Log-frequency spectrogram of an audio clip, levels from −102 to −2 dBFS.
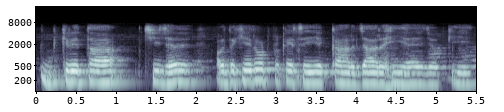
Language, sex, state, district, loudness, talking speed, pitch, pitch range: Hindi, male, Bihar, Samastipur, -25 LUFS, 165 wpm, 175 Hz, 165-180 Hz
